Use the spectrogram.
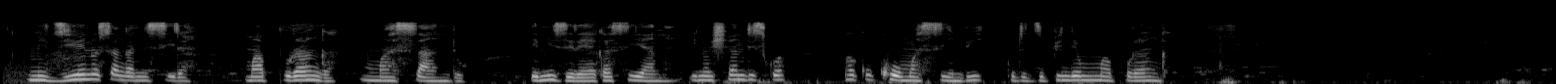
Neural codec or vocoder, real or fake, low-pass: none; real; 7.2 kHz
